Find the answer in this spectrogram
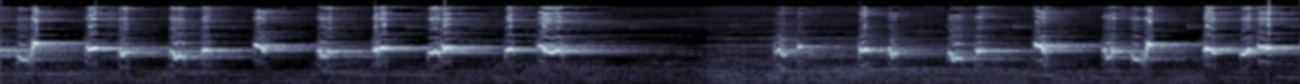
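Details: Sooty-headed bulbul in lively, long-running song: a rapid chain of short whistled notes, each slurring downward, delivered about three per second with a brief pause midway before resuming; a faint low hum underneath.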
